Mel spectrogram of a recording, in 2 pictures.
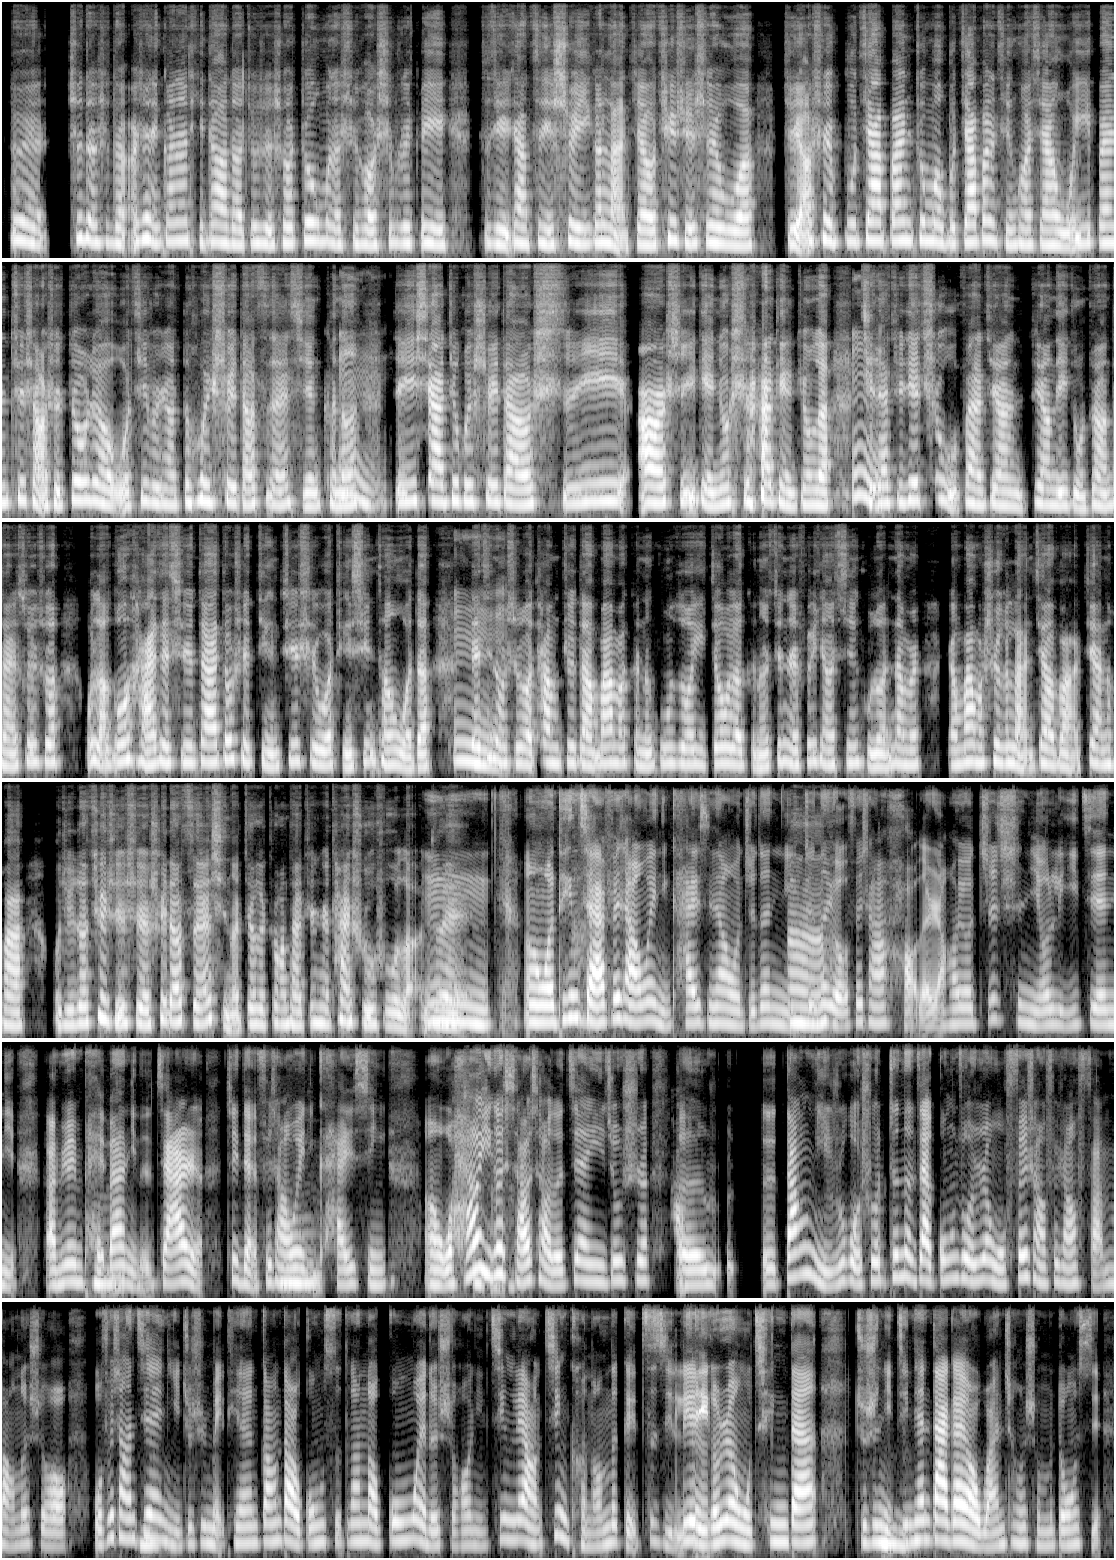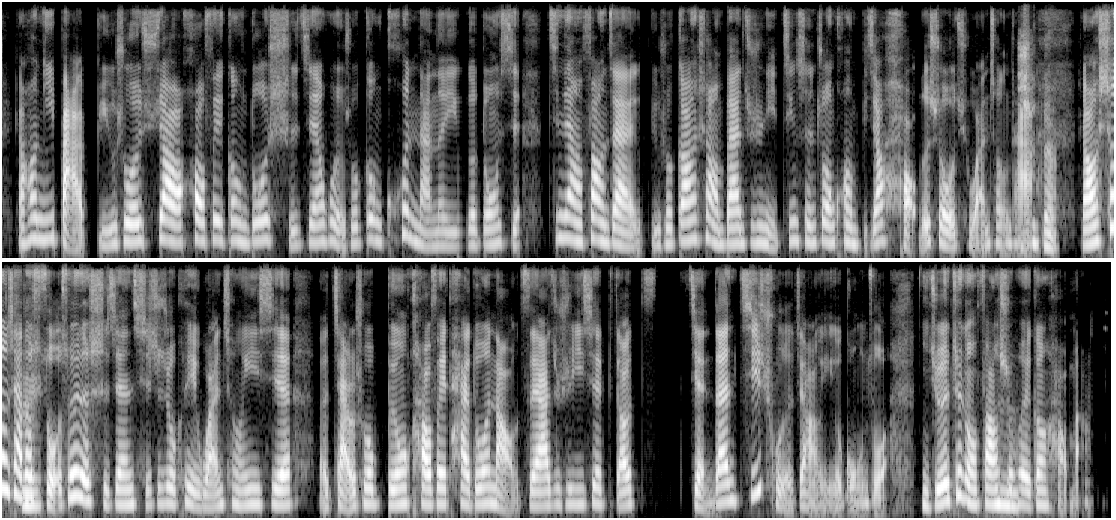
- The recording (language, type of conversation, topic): Chinese, advice, 长时间工作时如何避免精力中断和分心？
- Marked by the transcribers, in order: laughing while speaking: "十二 点钟"; other background noise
